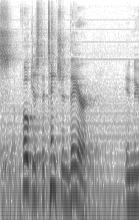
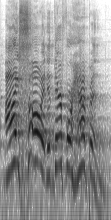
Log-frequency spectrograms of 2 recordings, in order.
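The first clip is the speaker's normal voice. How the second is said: much higher, much louder declaration; defiant shout; 10 semitones higher, 12 dB louder than usual. Retold or imitated. Preacher urges congregation to answer deniers, defiant shout. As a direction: shout it out like a witness who won't be moved. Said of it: "Will you say to them".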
